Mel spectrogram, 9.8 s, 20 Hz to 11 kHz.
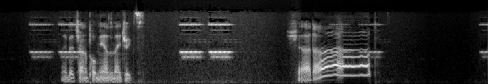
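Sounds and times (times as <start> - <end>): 
landline telephone ringing with electronic trills: 0.6 - 1.8, 3.6 - 4.8, 7.4 - 7.8, 9.6 - 9.7
speech: 1.2 - 2.9, 6.0 - 6.9.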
